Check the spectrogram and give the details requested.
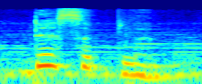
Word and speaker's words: discipline: comes after letter s discipline sorry discipline discipline so here i will not read letter c because it comes after letter s scissors scissors i will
